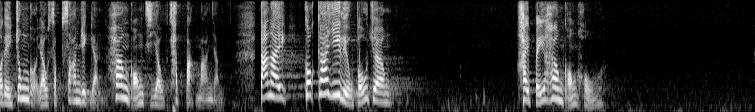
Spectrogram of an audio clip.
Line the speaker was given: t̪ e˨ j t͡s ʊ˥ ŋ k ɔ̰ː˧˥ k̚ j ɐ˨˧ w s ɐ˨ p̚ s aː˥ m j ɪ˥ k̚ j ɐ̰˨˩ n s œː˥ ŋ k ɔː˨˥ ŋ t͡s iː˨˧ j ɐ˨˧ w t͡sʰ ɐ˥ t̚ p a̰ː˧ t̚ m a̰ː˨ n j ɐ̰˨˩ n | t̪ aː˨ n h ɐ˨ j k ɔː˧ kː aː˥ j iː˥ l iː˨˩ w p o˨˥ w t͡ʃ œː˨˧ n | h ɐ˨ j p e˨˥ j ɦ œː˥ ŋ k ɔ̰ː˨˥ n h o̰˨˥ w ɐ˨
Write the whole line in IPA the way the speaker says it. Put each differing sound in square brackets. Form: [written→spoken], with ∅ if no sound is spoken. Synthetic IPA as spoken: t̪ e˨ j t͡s ʊ˥ ŋ k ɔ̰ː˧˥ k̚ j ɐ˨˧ w s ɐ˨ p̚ s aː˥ m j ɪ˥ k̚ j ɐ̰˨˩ n [s→h] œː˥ ŋ k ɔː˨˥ ŋ t͡s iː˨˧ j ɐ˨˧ w t͡sʰ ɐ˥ t̚ p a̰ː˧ [t̚→k̚] m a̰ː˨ n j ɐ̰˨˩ n | t̪ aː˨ n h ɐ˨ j k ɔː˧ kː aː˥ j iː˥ l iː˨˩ w p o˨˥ w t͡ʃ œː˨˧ [n→ŋ] | h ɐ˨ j p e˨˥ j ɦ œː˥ ŋ k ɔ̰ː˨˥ [n→ŋ] h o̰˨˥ w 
